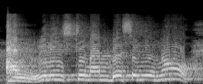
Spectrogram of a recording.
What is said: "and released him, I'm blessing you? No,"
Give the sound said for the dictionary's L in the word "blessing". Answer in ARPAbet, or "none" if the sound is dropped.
none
